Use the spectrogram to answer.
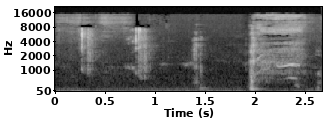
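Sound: chewing crunchy corn chips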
